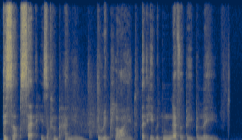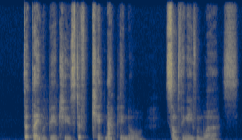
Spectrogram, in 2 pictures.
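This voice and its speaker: An actress plays a middle-aged mother in a radio drama. Her voice is low and husky. She is earnest and insistent, measured but exasperated with her family. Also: dark tone, heavily acted. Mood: solemn storytelling. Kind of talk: radio play acting.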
